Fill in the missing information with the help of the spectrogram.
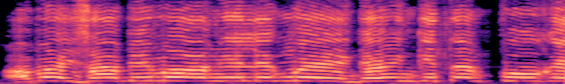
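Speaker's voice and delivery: genie voice. Retold or imitated. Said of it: "Sabi ni Jenny".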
